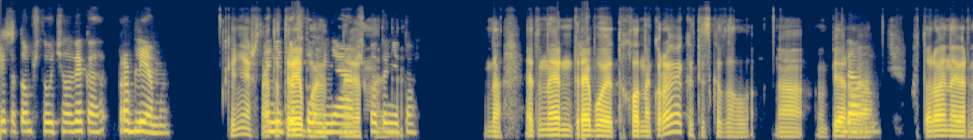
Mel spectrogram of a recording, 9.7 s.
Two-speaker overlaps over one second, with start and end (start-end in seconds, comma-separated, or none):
2.6-3.9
